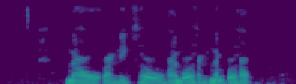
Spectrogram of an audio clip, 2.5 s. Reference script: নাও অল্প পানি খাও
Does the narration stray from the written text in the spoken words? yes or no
yes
